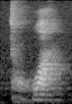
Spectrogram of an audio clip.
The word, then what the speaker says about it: trois: The first one is the sound wa that you will hear in trois.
